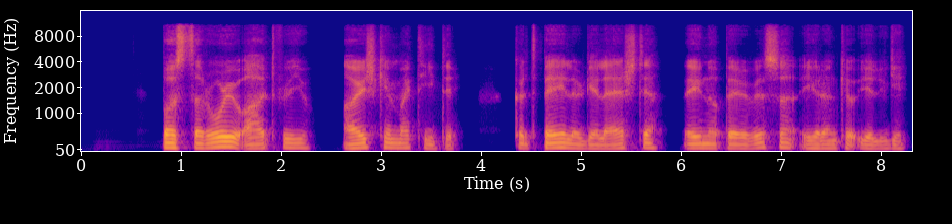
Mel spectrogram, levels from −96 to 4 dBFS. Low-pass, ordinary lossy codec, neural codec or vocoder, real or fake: 10.8 kHz; AAC, 96 kbps; codec, 16 kHz in and 24 kHz out, 0.9 kbps, LongCat-Audio-Codec, fine tuned four codebook decoder; fake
